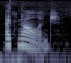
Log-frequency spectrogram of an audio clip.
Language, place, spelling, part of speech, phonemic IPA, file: English, California, acknowledge, verb, /əkˈnɑ.lɪd͡ʒ/, En-us-acknowledge.ogg
- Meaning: To admit the knowledge of; to recognize as a fact or truth; to declare one's belief in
